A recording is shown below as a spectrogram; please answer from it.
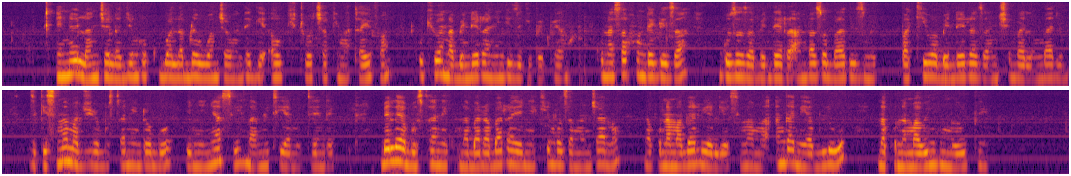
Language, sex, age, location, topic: Swahili, female, 36-49, Nairobi, government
